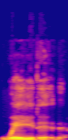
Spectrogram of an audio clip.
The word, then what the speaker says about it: weighted: Wait becomes weighted, and in American English, that T is going to turn into a flat D.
